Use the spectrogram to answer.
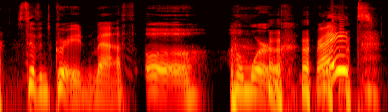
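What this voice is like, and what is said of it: Young surfer-dude boy voice. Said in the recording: “was he a surfer dude or something? ... That's my impression of a 10-year-old boy.”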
